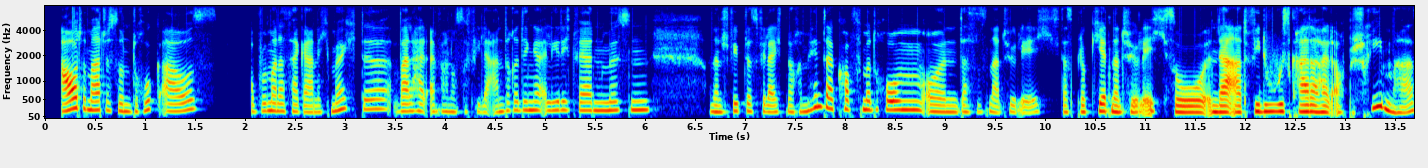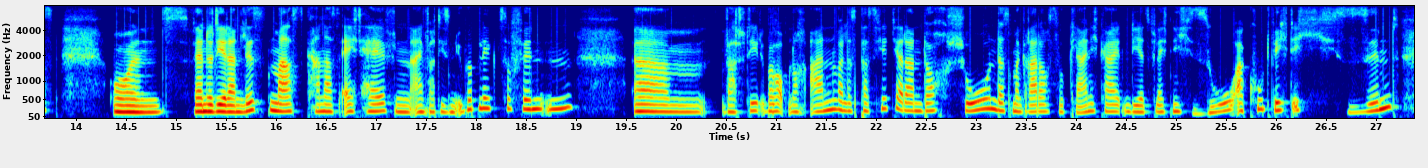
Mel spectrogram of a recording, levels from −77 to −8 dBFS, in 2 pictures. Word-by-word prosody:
automatisch 230 -1 +4
so 205 - -4
'n 185 - -2
Druck 205 +6 -5
aus, 205 +6 -2 0.3
obwohl 190 +3 -5
man 205 - +2
das 195 -1 -3
ja 185 - -3
gar 170 -2 -3
nicht 170 +3 -11
möchte, 250 +3 -2
weil 190 +1 -1
halt 190 -2 -4
einfach 185 0 -6
noch 175 - -4
so 175 +1 -14
viele 170 -2 -9
andere 210 +7 -5
Dinge 225 0 -1
erledigt 220 +1 -4
werden 215 -1 0
müssen 225 +1 0
und 230 - -4 0.6
dann 175 -1 -1
schwebt 195 +4 -5
das 190 -1 -5
vielleicht 175 -1 -4
noch 175 0 -6
im 180 - -2
Hinterkopf 255 -2 0
mit 240 +1 0
rum 230 0 +4
und 175 -3 -1
das 175 0 -7
ist 175 +2 -13
natürlich 165 0 -7
das 170 -1 -7
blockiert 180 +2 0
natürlich 175 +3 -1
so 165 -2 +5
in 170 +3 +2
der 170 0 +7
Art, 165 - +1
wie 185 - +6
du's 185 +1 +3
grade 180 -1 +5
halt 170 -2 +3
auch - - -4
beschrieben 260 - +2
hast 195 +7 -4 0.5
und 170 -1 +5 0.3
wenn 185 0 +7
du 185 - +7
dir 185 0 +8
dann 175 -1 +5
Listen 215 +4 +2
machst, 190 0 +3
kann 185 - -2
das 185 0 0
echt 190 - -2
helfen, 190 -2 0
einfach 175 0 -2
diesen 170 -1 -5
Überblick 270 +5 -1
zu 260 - -6
finden. 255 +3 +1 0.6
Ähm, 175 -3 +2
was 170 +1 -4
steht 205 +3 -3
überhaupt 190 0 -2
noch 175 0 -7
an? 200 +7 0
Weil 225 -3 0
es 200 - -5
passiert 265 +7 -6
ja 235 - +2
dann 205 -1 +1
doch 205 +2 -4
schon, 240 +5 +2
dass 210 -1 -1
man 190 - 0
grad 175 +1 -1
auch 185 - -4
so 185 -1 -10
Kleinigkeiten, 180 +2 -4
die 175 - -3
jetzt 170 0 -3
vielleicht 175 0 -6
nicht 185 -1 -4
so 155 - -3
akut 245 +4 -3
wichtig 215 +1 -4
sind, 200 - +1
190 Hz, 205 wpm, -22 LUFS, 175-220 Hz, 0.6 s, dir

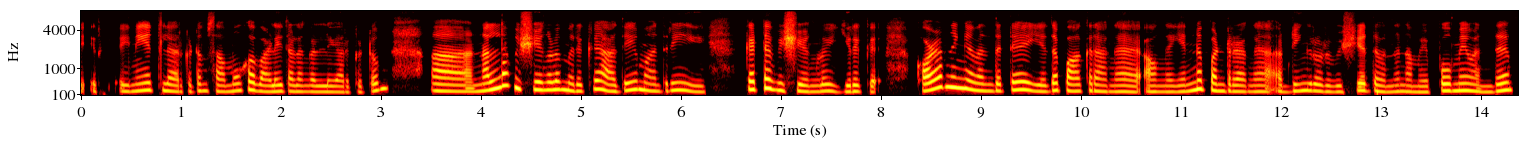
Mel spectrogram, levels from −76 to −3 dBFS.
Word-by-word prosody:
இரு - - -23 0.3
இணையத்திலயா 240 -1 -1
இருக்கட்டும், 230 +3 -6
சமூக 230 +5 -3 0.2
வலைதளங்கள்லயா 205 -1 -2
இருக்கட்டும், 205 - -4 0.5
அ - - +5 0.5
நல்ல 305 +8 +6 0.2
விஷயங்களும் 275 -1 +3
இருக்கு, 220 +7 -2 0.2
அதே 250 +6 0
மாதிரி 240 +3 -3 0.7
கெட்ட 280 +4 +5
விஷயங்களும் 225 0 0
இருக்கு. 210 -1 -2 0.5
குழந்தைங்க 335 +5 +5
வந்துட்டு 235 +3 -1 0.3
எதை 250 +4 0
பார்க்குறாங்க, 225 -2 -2 0.3
அவுங்க 200 0 -4 0.2
என்ன 260 +6 +3
பண்றாங்க 215 -3 0 0.2
அப்பிடிங்கிற 230 +4 -2
ஒரு 205 - -4
விஷயத்த 240 +2 -2
வந்து 200 +2 -5
நம்ம 195 -1 -4
எப்பவுமே 240 +4 +1
வந்து, 205 +4 -1
230 Hz, 120 wpm, -24 LUFS, 210-250 Hz, 0.7 s, நல்ல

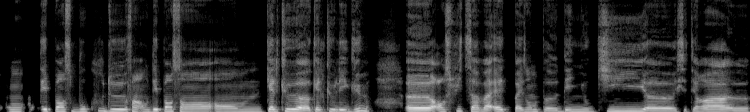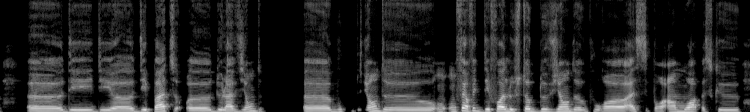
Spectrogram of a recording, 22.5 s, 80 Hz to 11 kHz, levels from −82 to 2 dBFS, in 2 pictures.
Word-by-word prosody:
on 185 0 -6 0.2
dépense 195 +1 0
beaucoup 200 +5 -8
de 185 -1 +1
enfin 185 0 -2
on 175 - -8
dépense 195 +3 0
en 180 - -1 0.4
en 165 -1 -3
mmh, 160 0 -8
quelques, 190 +1 0
heu, 185 -4 +5
quelques 175 +2 -4
légumes, 180 +5 -2 0.6
heu, 175 0 +8
ensuite 185 +4 -2
ça 190 -3 -1
va 170 0 +1
être 180 0 0
par 170 - -2
exemple, 175 +1 -7
heu, 155 0 -4
des 165 +1 -5
gnocchis, 195 +5 -4
heu, 160 -1 +2
et - - -8
cetera, 170 +2 -1
heu 160 0 -5 0.4
heu, 160 -1 +1
des 165 0 0
des 160 0 -3
heu, 155 0 +2
des 170 +2 -1
pâtes, 205 +5 +4 0.2
heu, 165 0 +2
de 175 +2 -2
la 165 -1 +4
viande, 180 +2 -5 0.6
heu, 170 0 +2
beaucoup 185 +3 -9 0.2
de 170 - -20
viande, 205 +2 0
heu, 165 -1 -1
on 165 +1 -3
on 190 - -5
fait 240 +7 +5
en - - +7
fait 255 +3 -3
des 185 -1 +1
fois 205 +3 +7
le 190 -2 +2
stock 185 +2 0
de 190 +2 -1
viande, 195 +2 0
heu, 170 -2 -3
pour, 165 -2 -5
heu, 160 0 +6
ass 170 +1 -1
pour 160 -1 -2
un 180 0 +1
mois 190 +3 +1
parce 165 0 -11
que, 165 -1 -4
175 Hz, 170 wpm, -23 LUFS, 165-190 Hz, 0.6 s, heu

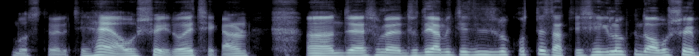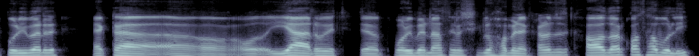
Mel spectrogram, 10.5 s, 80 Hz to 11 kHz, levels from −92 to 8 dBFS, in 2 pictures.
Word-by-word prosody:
বুঝতে 115 0 -12
পেরেছি। 100 +4 -11
হ্যাঁ 160 -4 +7
অবশ্যই 120 -1 -2
রয়েছে। 135 +2 0
কারণ 130 +4 -1 0.5
আ - - +2 0.2
যে 145 - +4
আসলে 155 +2 -1 0.2
যদি 145 +4 -2
আমি 165 - -3
যে - - +1
জিনিসগুলো 175 0 -2
করতে 190 +3 -2
চাচ্ছি - - -1
সেগুলোও 180 +3 +1
কিন্তু 185 -4 -2
অবশ্যই 160 +3 0
পরিবারের 145 +1 +2 0.3
একটা 135 +3 0 0.4
আ - - -2 0.2
অ - - -4 0.3
ও - - -3 0.2
ইয়া 145 0 +7
রয়েছে 125 -1 -3
যে, - - -3 0.2
পরিবার 145 0 +2
না - - +3
থাকলে 140 -2 -4
সেগুলো 145 0 -3
হবে 140 0 0
না। - - +1
কারণ 150 +1 -1
যদি 155 - -8
খাওয়া-দাওয়ার 155 +2 +2
কথা 165 -1 -2
বলি, 130 -2 0
145 Hz, 210 wpm, -23 LUFS, 135-165 Hz, 0.5 s, হ্যাঁ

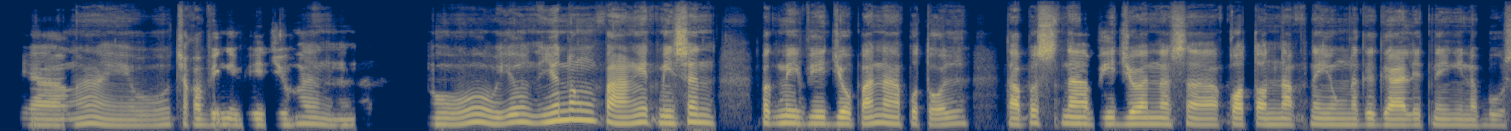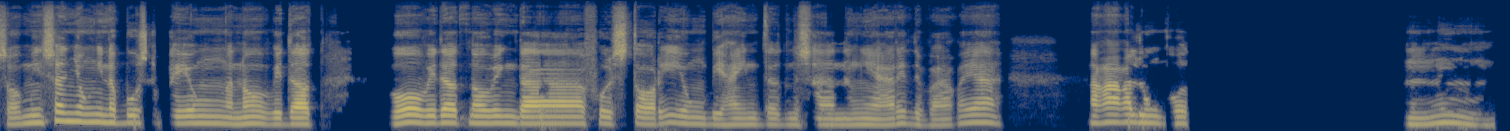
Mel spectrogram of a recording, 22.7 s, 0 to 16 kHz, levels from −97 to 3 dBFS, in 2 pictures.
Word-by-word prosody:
Kaya 125 -1 -4 0.2
nga 135 +4 -6 0.2
eh 115 0 -7
oo 115 +2 -9
saka 125 - +1
bini-videohan. 125 +2 -4 0.8
Oo 145 +3 -2
yun 175 +3 -1
yun 190 +7 +2
ang 230 -1 +3
pangit 165 +1 +4
minsan, 165 +2 +6 0.3
pag 155 -1 -1
may 155 -1 +3
video 145 -1 +1
pa 140 +2 +4
na 160 -3 +2
putol, 140 +2 -4 0.2
tapos 135 +4 +5
na 145 -1 +6
videohan 140 0 +2
na 135 - +1
sa 125 -3 +3
caught 135 0 +2
on 130 -1 0
act 130 +1 -1
na 135 - 0
yung 130 0 -3
nagagalit 125 -1 +1
na 130 - -5
yung 120 0 -5
inabuso, 120 +5 -4
minsan 195 +5 +2
yung 180 -1 -1
inabuso 165 -3 -1
pa 155 - -7
yung 155 -1 -2
ano 145 0 -2
without 135 0 +1 0.5
oo, 165 +2 +4
without 160 -2 +2
knowing 155 -1 -1
the 150 - +5 0.5
full 145 -3 -3
story 145 +3 +2
yung 145 -3 -7
behind 130 0 -4
dun 125 0 -8
sa 125 +1 0
nangyari 125 +1 -4
di 130 -5 -10
ba? 120 +2 -8
Kaya 170 0 -3 0.7
nakakalungkot. 160 -3 0 1.6
Mm. 135 -3 -7
140 Hz, 145 wpm, -25 LUFS, 130-155 Hz, 1.6 s, minsan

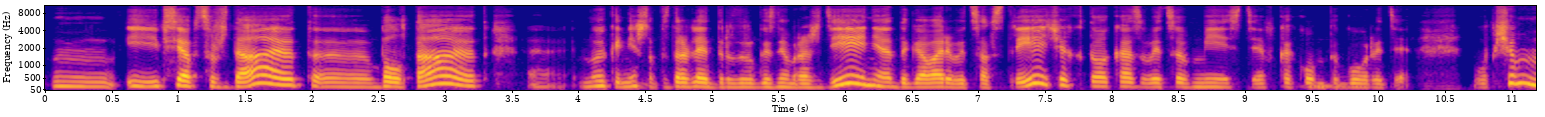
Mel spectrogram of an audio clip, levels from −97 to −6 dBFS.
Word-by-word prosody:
м, 175 -3 -7
и 185 -1 -2
все 200 +3 +5
обсуждают, 220 - +4
э, 160 -1 -4
болтают. 195 - +3 0.3
Э, - - -19 0.3
ну 180 +4 -4
и, 195 - -1
конечно, 175 +1 -3
поздравляют 165 +1 +1
друг 155 -1 -8
друга 155 0 -5
с - - -8
днем 160 -1 -5
рождения, 190 - +2
договариваются 155 -2 0
о - - -7
встречах, 230 - 0
кто 180 -1 -3
оказывается 160 -2 -3
вместе 155 -2 -8
в - - -21
каком-то 160 0 -7
городе. 145 -1 -9 0.5
В - - -19
общем, 300 - +1
165 Hz, 145 wpm, -22 LUFS, 155-190 Hz, 0.5 s, все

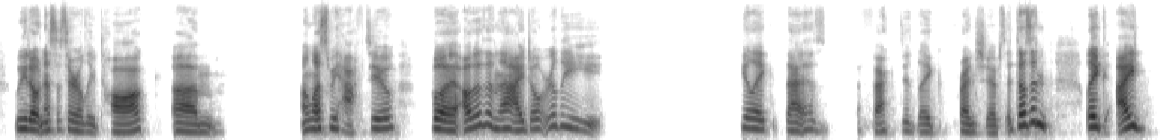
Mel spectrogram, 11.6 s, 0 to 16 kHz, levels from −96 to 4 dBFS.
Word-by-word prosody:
we 225 0 0
don't 200 -2 +5
necessarily 185 -4 -4
talk, 170 +4 +3 0.2
um, 165 -3 0 0.8
unless 215 +3 +1
we 235 - -3
have - - -5
to, 230 +2 -2 0.4
but 205 -5 +5
other 225 +7 +4
than 305 -5 -3
that, 225 -4 +3
I 190 - +3
don't 215 +2 -6
really 250 -7 -8 1.4
feel 235 -2 -4
like 210 -2 -2
that 185 +1 -2
has 205 -3 -13 0.4
affected, 180 +1 -9
like, 160 -1 -8 0.2
friendships, 155 -4 -5
it - - -11
doesn't 300 0 +4 0.4
like, 260 -1 +5
I 230 -1 +6
205 Hz, 140 wpm, -25 LUFS, 180-230 Hz, 1.4 s, I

